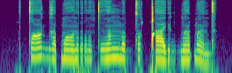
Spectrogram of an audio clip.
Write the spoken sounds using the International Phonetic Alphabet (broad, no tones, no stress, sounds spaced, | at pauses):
tˤ a ɡ ɐ ɓ ɔ̃ r ɐ̃ tˤ ð ə̃ ŋ͡m ɜ b t ɔ ǃ a ɾʲ ɔ ɡ͡b ɐ̃ ɓ ɐ̃ d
